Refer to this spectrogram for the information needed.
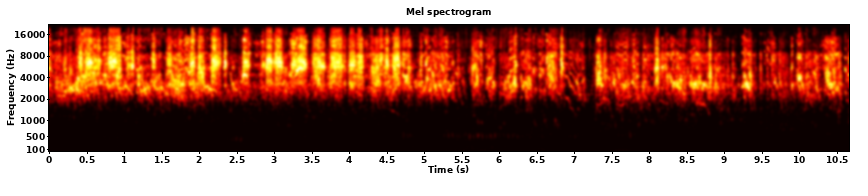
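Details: Budgerigar breeding pair chattering: grating, rasping high warble mixed with sharp squawks, a constant busy stream with short quieter gaps and faint low knocks.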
